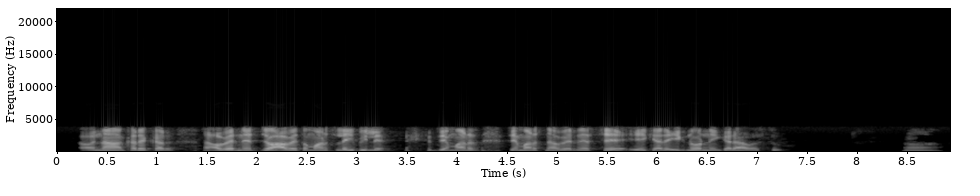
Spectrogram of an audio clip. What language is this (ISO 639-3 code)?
guj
